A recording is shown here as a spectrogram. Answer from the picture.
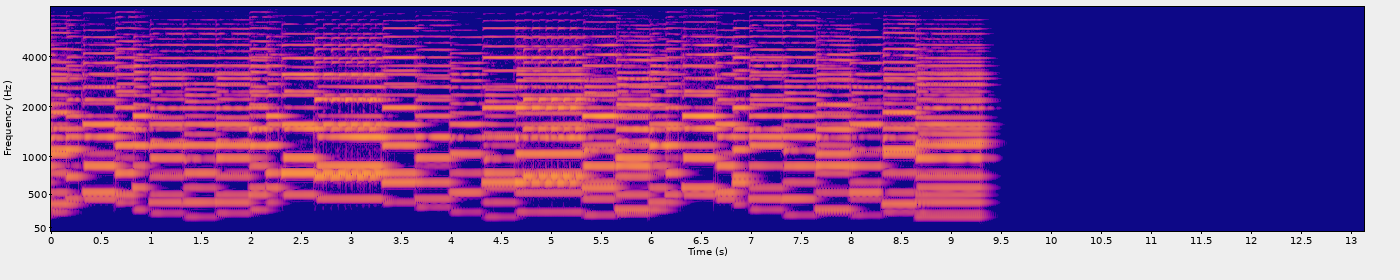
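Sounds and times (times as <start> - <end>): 
waltz music: 0.0 - 9.5.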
